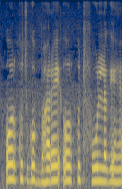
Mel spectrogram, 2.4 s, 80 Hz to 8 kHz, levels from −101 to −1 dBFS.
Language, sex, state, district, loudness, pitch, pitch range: Hindi, male, Uttar Pradesh, Shamli, -16 LUFS, 220 Hz, 200-225 Hz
